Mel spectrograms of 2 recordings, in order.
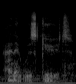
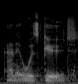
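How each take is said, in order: First: Hushed, voiceless whisper. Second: Said in the usual way. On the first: Acted. Preacher repeating the creation refrain, whispered. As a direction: breathe it out very softly.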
